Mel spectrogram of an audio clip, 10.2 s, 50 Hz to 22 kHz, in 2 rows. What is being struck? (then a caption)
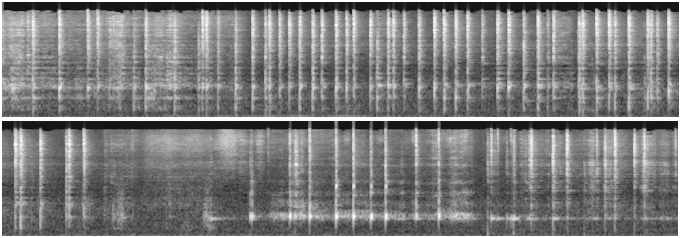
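Small thin metal pail. Long painted nails tap rapidly on the sides and base of a small, hollow, empty copper-finish metal pail with a wire handle while it is held. The taps are quick, dry clicks that die out almost instantly. Toward the end, the pail gives a brief metallic ring around 730 Hz.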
